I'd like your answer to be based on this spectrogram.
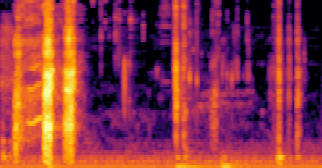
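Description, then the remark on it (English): Someone chews ice: a few loud, sharp crunches at the start, then quieter scattered crunching with pauses between bites. No one speaks. “You having fun eating your fucking ice over there?”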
